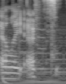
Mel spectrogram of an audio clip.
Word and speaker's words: LAX: For my lips, I use ColourPop liquid lipstick in LAX or Lax, however you want to pronounce it.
